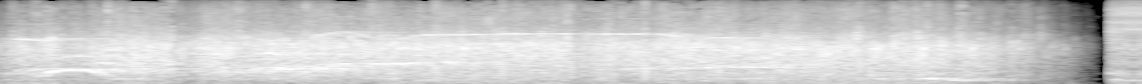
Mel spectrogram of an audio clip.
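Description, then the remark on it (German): A celebratory sound effect inserted by the editor: a crowd claps and cheers in a dense, steady roar of applause with whoops and whistles on top, lasting several seconds before cutting off abruptly. “Können wir bitte, lieber Cutter, können wir bitte so ein Wuhuhuhu Der Cutter hier, das muss gefeiert werden.”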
